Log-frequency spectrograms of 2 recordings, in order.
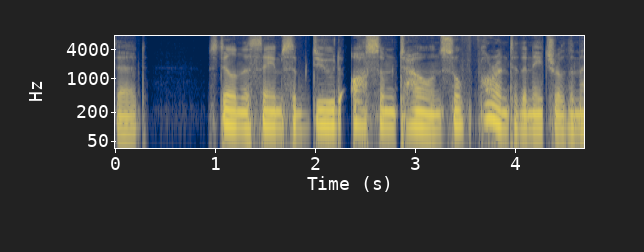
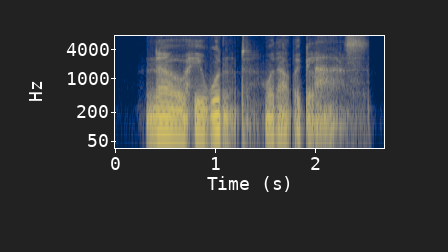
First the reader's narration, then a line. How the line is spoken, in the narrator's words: he murmured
